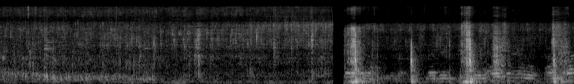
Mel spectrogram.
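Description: Rice boiling in an open electric rice cooker, giving a steady bubbling hiss. About three and a half seconds in, it gives way to a knife slicing moringa pods on a cutting board, with several sharp, irregular chopping knocks.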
